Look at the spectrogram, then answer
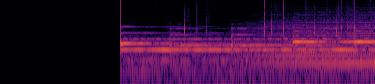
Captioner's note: typing on keyboard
